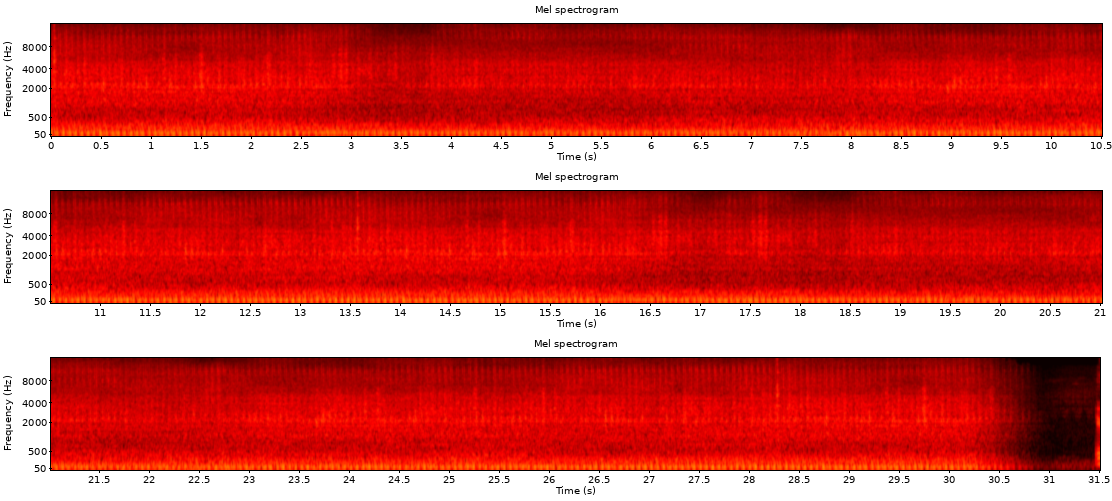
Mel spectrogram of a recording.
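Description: Engine of the mastic machine rig running steadily at low speed with a constant low hum, as the trailer is pulled slowly along.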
